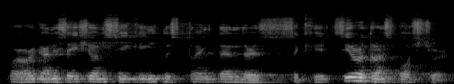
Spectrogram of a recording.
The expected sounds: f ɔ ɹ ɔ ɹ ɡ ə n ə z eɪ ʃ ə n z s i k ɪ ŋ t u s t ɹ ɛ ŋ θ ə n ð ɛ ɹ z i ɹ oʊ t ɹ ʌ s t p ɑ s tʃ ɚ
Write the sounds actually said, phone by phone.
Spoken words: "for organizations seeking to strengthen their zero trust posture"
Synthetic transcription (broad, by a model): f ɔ ɹ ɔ ɹ ɡ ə n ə s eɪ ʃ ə n s i k ɪ ŋ t u s t ɹ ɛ ŋ t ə n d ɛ ɹ s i ɹ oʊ t ɹ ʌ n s p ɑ s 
